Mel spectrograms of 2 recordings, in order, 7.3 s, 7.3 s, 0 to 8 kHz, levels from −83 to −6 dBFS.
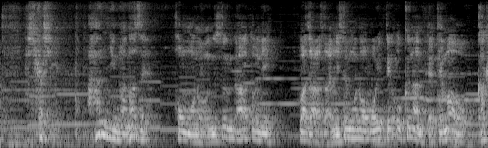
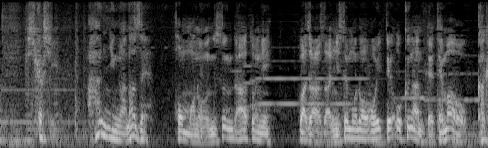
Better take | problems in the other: second | background sound (Wind instrument, woodwind instrument); 16 dB below the speech // room echo; dies away in 0.9 s

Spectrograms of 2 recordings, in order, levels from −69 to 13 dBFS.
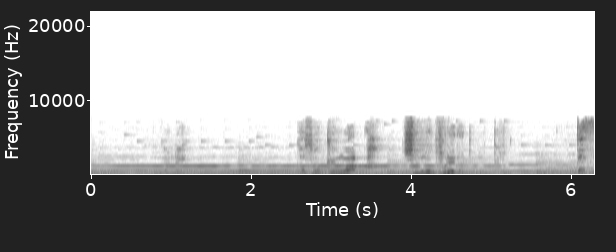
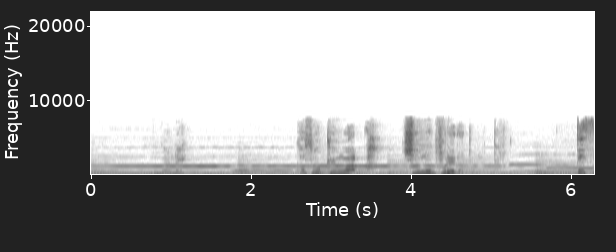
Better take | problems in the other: second | background sound (Musical instrument); 8 dB below the speech // room echo; dies away in 0.9 s

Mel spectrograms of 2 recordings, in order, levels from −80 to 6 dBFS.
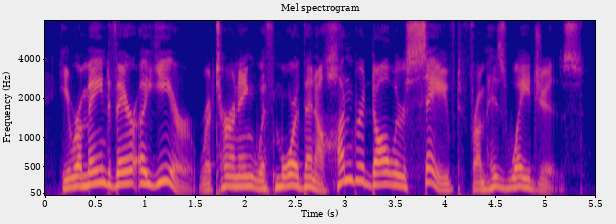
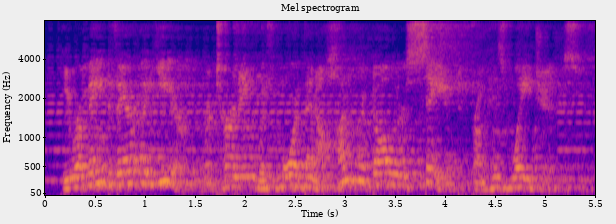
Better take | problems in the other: first | background sound (Bowed string instrument); 16 dB below the speech // room echo; dies away in 2.3 s

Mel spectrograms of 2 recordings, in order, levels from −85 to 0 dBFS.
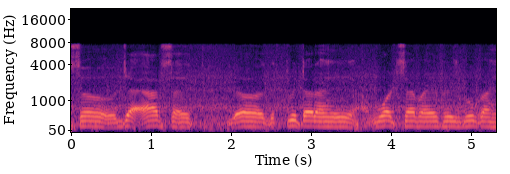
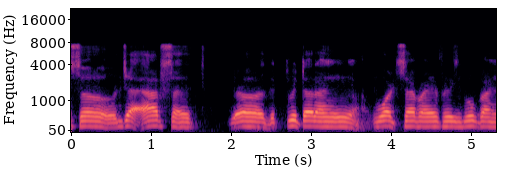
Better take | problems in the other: first | noise reduction (neural mask model DeepFilterNet 3)

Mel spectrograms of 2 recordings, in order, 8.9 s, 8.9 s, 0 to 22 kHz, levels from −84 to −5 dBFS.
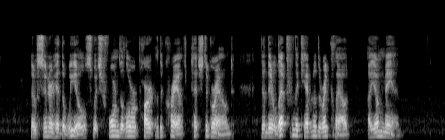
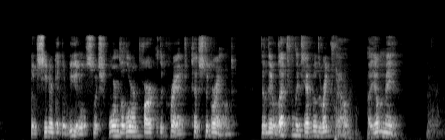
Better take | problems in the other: first | noise reduction (neural mask model DeepFilterNet 3)

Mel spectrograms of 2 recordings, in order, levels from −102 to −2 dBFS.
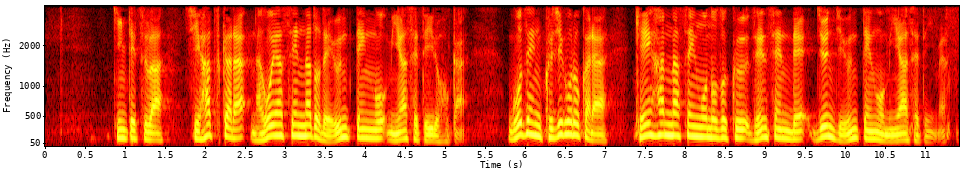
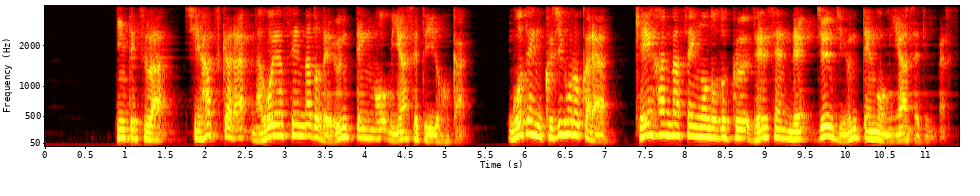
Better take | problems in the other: first | noise reduction (neural mask model DeepFilterNet 3)

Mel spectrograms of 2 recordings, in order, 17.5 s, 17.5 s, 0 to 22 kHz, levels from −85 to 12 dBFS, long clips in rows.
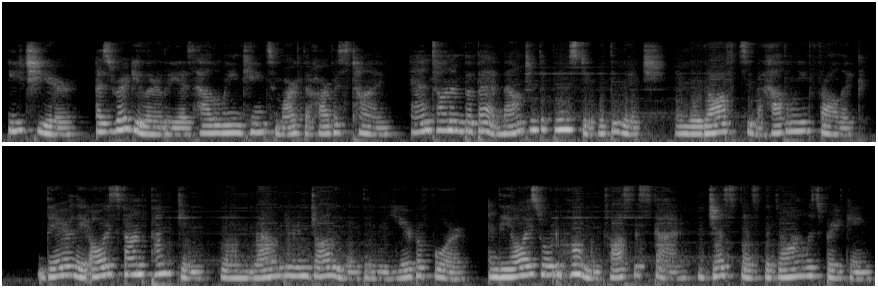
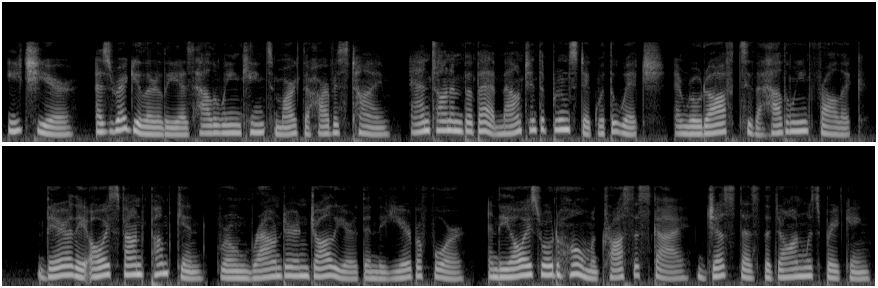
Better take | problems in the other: second | noise reduction (neural separator model SepFormer DNS4)

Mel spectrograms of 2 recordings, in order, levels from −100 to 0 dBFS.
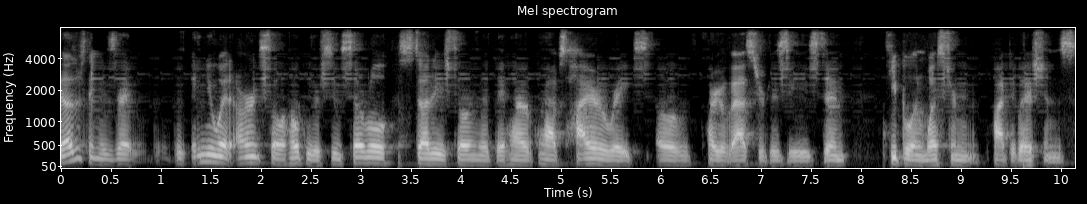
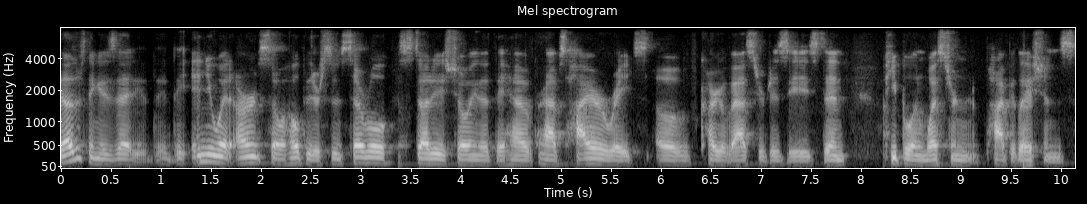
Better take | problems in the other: second | noise reduction (neural mask model DeepFilterNet 3)

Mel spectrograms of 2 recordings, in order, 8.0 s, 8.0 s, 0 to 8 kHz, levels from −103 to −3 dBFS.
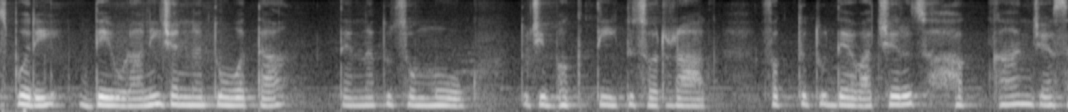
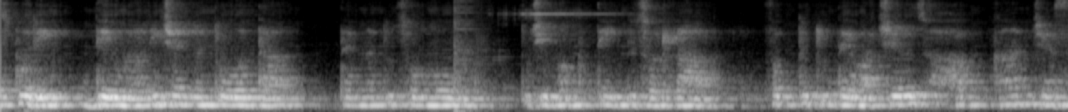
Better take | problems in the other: first | noise reduction (neural separator model SepFormer DNS4)

